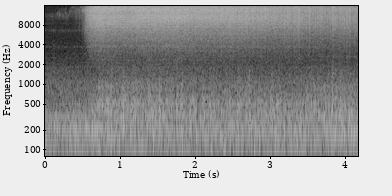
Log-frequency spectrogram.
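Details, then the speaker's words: 1957 Harley panhead drag bike under repair: a sudden, harsh, steady hiss of gas blowing out hard, meaning the regulator pressure is set too high. "If you can hear it hissing air out real hard, you got too much pressure."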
